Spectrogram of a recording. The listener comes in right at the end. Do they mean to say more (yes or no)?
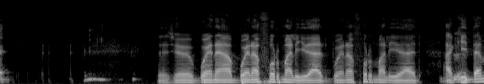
no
